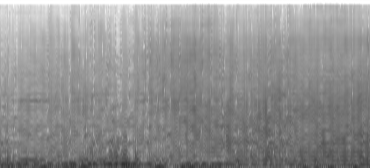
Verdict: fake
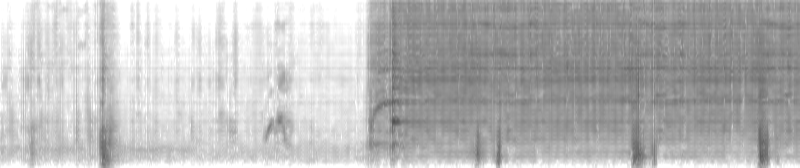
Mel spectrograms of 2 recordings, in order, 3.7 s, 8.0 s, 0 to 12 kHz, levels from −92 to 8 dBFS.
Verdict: fake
